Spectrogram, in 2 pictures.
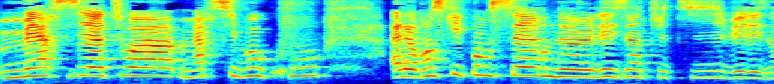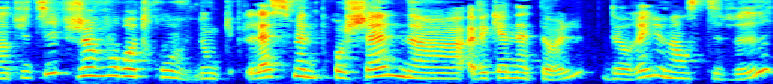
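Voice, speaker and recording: A woman speaks in a raised, projected voice with a high pitch and a bright, sharp tone. Her pace is fairly slow, her intonation lively, and her loudness swings widely. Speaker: web show host. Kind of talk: live interview closing. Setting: live online broadcast. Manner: halting, stumbling over words.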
